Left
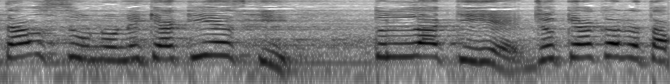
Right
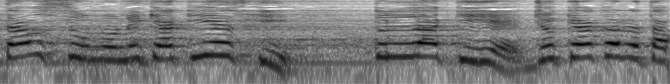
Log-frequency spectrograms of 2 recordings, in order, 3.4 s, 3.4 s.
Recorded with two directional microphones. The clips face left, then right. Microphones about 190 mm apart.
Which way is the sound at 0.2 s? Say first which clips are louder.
Even; 35° right (ahead or behind).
